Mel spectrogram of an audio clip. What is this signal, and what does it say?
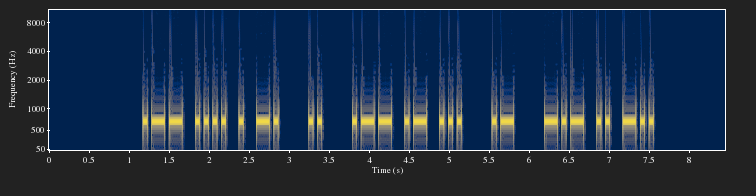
Morse code, heard as a keyed tone, about 22 wpm, 700 Hz. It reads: WHEN I WAS A KID
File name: practice / 22wpm / Build A Phrase - 5-Word Phrases - 22wpm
